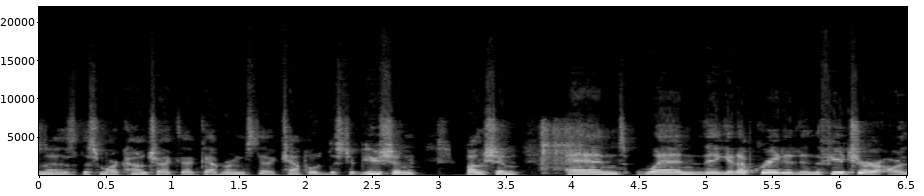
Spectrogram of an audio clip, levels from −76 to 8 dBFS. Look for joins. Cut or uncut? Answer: uncut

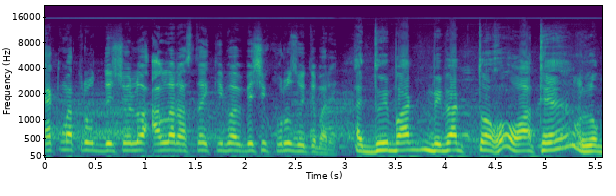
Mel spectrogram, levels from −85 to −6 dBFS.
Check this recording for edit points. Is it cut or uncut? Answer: cut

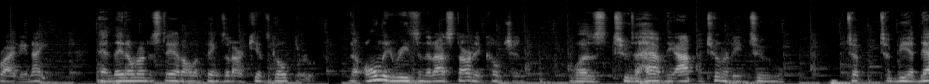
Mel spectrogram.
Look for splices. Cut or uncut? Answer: cut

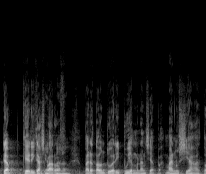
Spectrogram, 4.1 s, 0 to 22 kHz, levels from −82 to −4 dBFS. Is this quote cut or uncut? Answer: uncut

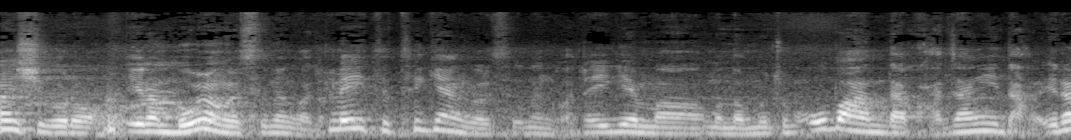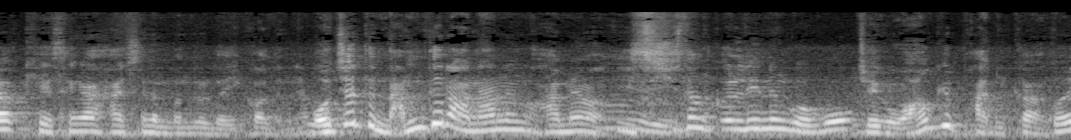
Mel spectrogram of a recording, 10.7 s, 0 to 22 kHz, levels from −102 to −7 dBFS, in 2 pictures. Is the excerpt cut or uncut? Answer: uncut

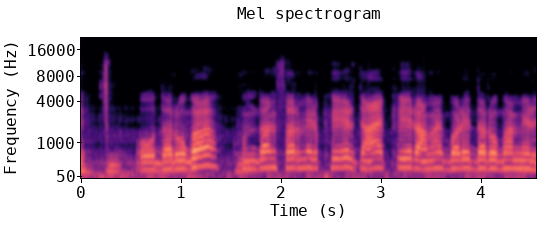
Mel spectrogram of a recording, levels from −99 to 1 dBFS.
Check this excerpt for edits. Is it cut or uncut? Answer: uncut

